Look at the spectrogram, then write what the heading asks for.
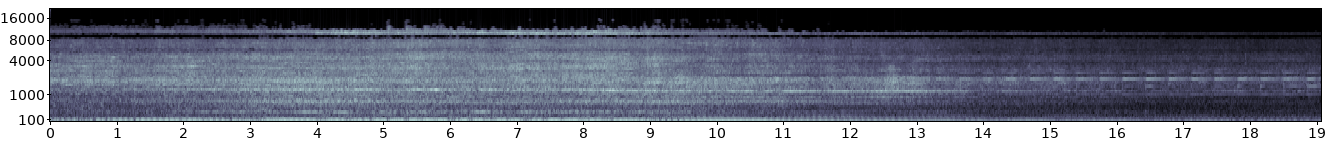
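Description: Freight train of coal hopper cars rolling past at close range with a steady low rumble, followed by a BNSF diesel locomotive passing at the tail of the train. The noise is loudest as the last cars and the locomotive pass, then fades from about eleven seconds in as the train moves away.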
